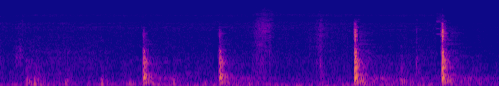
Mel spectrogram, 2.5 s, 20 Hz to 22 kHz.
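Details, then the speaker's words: 2002 Ford Explorer front suspension after replacing the front left inner tie rod; sharp uneven clicks and clunks about every half second as the suspension is worked, coming from a worn upper ball joint. "as you can see that's that upper B that's that upper ball joint making that noise"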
